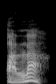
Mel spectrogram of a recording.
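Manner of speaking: Allah said a-LA, final a stressed; stress on final syllable. Shown as a demonstration. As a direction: hit the end of Allah. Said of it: "the right one is Allah".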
